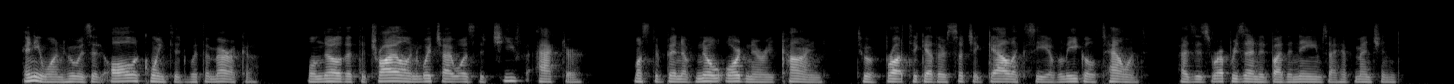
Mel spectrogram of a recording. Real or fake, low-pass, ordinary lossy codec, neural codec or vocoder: real; 7.2 kHz; Opus, 16 kbps; none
